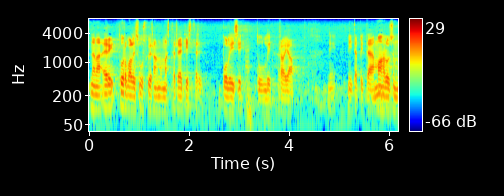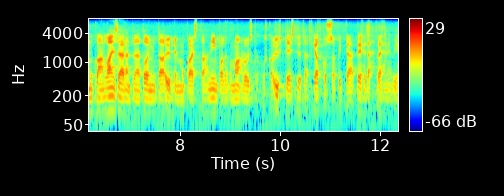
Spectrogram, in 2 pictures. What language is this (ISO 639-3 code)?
fin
